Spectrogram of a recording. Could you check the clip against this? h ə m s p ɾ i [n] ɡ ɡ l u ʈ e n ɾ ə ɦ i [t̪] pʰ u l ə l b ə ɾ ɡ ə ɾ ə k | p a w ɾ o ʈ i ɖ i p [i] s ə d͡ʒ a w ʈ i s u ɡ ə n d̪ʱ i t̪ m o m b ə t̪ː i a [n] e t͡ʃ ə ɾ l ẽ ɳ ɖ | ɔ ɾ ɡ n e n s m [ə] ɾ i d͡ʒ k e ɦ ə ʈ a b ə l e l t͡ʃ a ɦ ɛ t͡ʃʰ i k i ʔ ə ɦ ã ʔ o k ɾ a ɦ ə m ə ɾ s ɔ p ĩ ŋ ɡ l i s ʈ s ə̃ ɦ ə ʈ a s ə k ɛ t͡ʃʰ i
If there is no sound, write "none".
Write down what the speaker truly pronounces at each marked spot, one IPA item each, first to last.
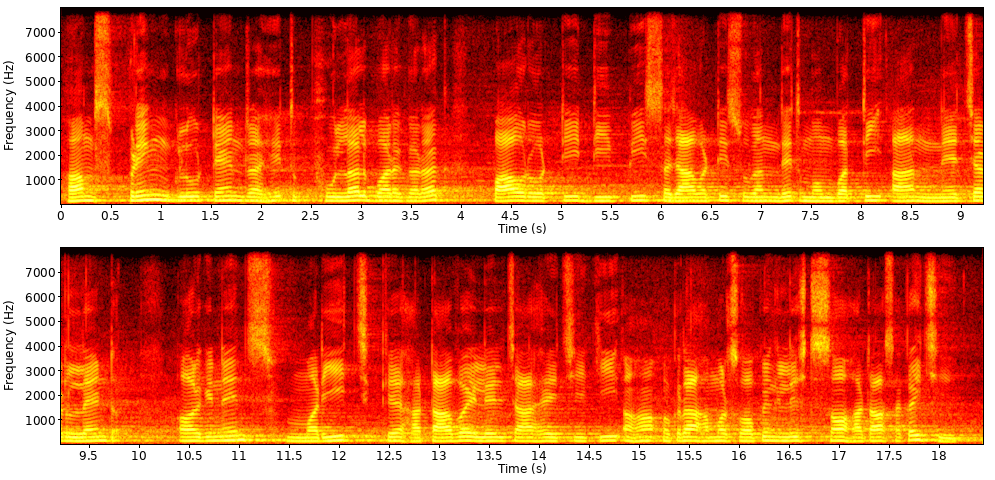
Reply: ŋ, t̪, i, n, ə

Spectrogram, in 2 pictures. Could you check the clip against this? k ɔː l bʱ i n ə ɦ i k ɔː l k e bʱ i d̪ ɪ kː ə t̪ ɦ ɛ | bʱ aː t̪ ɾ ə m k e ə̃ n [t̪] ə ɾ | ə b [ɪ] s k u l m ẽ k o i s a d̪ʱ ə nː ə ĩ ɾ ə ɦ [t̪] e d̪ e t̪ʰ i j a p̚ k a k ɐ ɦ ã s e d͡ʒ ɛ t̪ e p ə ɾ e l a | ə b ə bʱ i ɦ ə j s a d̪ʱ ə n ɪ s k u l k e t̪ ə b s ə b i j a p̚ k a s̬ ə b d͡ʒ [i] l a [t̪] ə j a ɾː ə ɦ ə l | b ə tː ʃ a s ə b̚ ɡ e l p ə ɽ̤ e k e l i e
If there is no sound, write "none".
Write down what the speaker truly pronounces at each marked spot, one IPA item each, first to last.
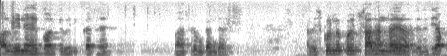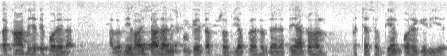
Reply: d̪, ɪ, t̪, a, t̪

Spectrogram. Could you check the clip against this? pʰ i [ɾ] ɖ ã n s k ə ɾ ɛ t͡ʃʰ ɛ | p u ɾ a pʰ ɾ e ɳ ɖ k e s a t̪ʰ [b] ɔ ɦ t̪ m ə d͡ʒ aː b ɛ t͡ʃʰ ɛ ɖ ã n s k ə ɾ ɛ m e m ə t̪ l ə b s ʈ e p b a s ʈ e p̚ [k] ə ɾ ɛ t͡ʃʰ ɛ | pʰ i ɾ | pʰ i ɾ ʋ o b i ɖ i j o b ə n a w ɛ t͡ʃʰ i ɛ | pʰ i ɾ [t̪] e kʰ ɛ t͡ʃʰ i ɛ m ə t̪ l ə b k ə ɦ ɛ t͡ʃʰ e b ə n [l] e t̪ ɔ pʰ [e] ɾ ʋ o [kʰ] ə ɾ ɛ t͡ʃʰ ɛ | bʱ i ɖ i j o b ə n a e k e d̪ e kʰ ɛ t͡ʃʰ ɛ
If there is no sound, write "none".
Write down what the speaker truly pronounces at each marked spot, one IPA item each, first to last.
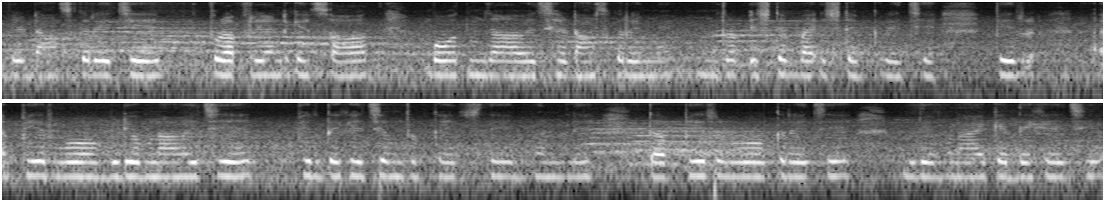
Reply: ɾ, b, k, d̪, l, i, k

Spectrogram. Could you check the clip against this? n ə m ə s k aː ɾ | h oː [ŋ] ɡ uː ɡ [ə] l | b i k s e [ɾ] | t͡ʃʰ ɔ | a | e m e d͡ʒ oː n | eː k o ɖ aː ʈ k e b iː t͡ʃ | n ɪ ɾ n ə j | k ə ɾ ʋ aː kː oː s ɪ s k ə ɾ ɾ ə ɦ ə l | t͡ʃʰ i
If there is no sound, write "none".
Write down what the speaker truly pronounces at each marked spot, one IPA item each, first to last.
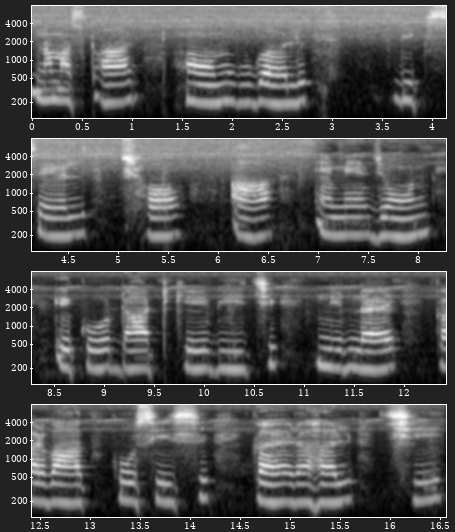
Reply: m, ə, l

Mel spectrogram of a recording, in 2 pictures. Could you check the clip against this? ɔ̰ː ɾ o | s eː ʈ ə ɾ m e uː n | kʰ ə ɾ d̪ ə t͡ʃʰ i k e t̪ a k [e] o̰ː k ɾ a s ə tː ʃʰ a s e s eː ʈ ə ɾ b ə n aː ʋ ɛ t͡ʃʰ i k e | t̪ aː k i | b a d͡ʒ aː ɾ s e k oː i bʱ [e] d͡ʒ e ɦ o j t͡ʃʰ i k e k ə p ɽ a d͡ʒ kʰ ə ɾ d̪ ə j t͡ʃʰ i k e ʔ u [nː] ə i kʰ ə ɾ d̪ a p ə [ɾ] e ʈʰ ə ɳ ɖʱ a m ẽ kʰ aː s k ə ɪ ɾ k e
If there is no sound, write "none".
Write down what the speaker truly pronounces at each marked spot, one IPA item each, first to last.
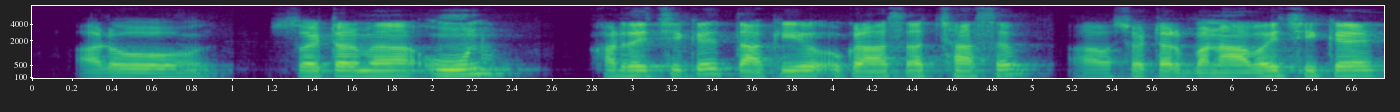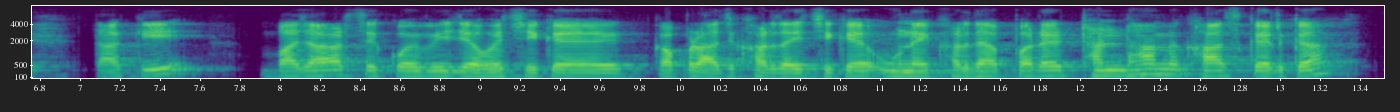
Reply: i, i, n, ɾ

